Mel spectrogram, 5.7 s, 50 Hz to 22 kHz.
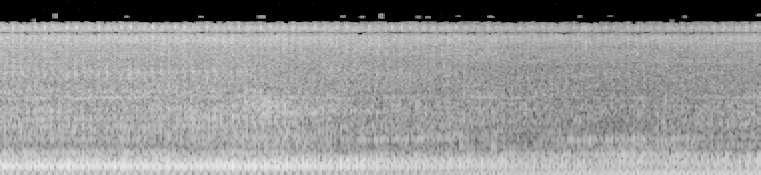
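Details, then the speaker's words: Honda Civic test run after transmission reinstall, oxygen sensor removed: loud coarse blatty engine note with rough pulse, exhaust escaping through the empty O2 sensor port. "I need to put that O2 sensor on it doesn't sound cool"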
